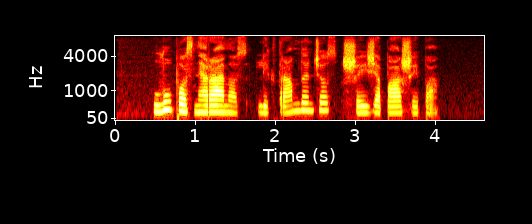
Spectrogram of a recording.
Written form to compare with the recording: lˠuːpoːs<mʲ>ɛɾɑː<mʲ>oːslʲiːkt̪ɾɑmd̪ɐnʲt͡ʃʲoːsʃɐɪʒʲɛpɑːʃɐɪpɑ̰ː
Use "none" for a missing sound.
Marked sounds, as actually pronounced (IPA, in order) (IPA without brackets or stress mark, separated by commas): nʲ, mʲ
